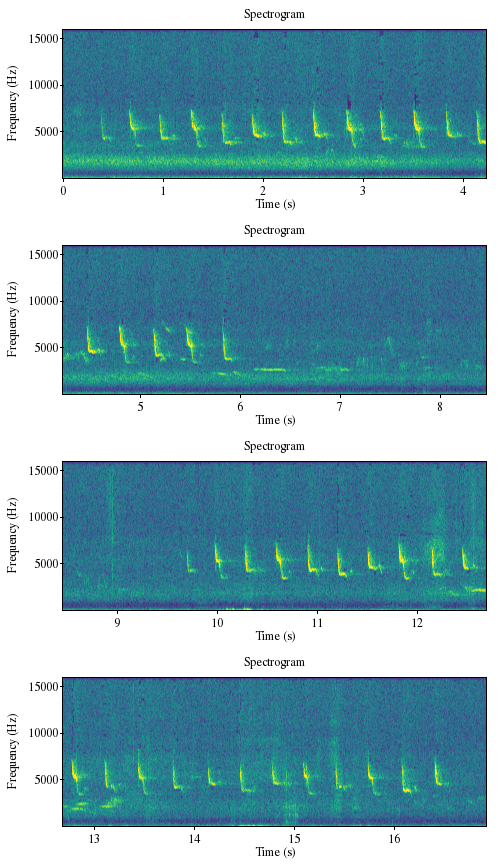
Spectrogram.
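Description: A songbird singing two long runs of quick, repeated high notes, each note sweeping downward, the second run starting about ten seconds in. Beneath it a steady low rumble, with two soft low thumps.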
